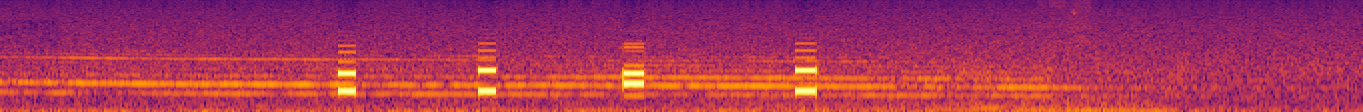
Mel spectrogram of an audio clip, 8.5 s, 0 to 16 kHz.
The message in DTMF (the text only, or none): 2 3 0 3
